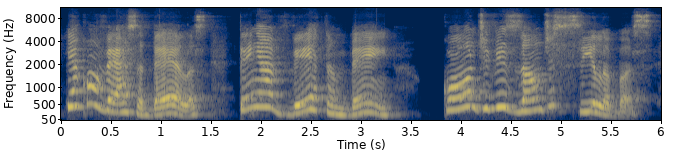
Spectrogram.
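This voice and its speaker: A Brazilian woman teacher with a Brazilian Portuguese accent, giving a lesson to young pupils and stretching each example word out slowly. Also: sits high, big pitch swings, sharp tone. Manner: slow, drawn-out syllables when saying example words; addresses young pupils directly, friendly teacher tone. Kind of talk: recorded classroom lesson for children.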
